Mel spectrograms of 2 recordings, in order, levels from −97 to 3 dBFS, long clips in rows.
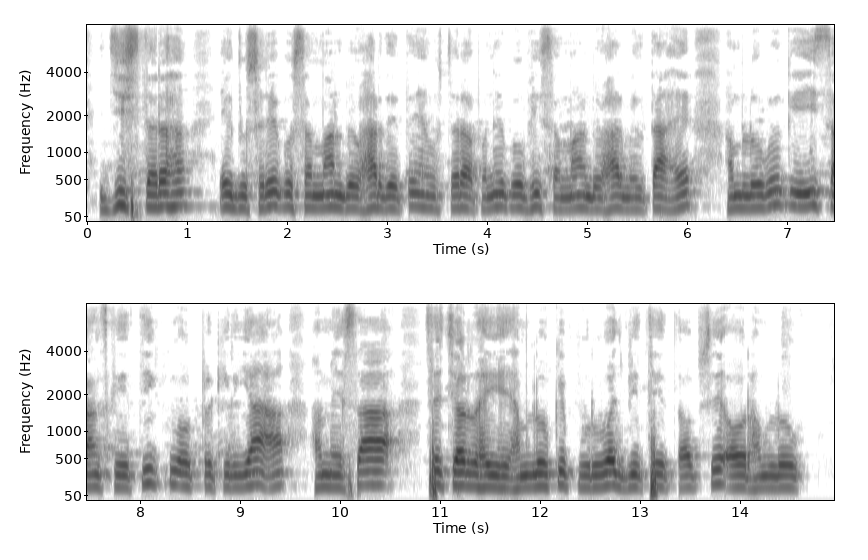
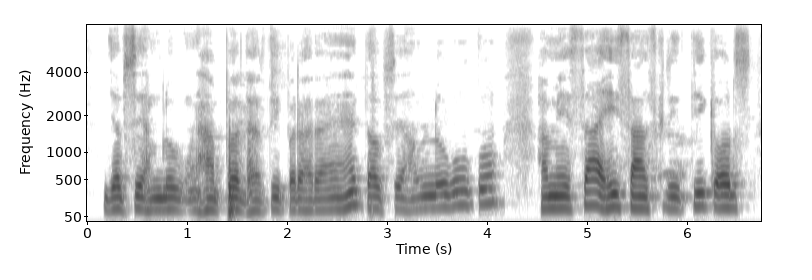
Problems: background sounds at intervals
